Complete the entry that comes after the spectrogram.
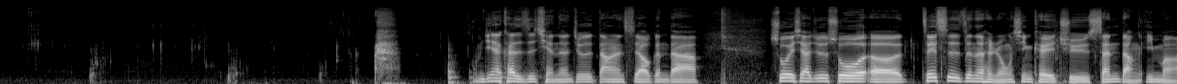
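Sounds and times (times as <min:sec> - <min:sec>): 
bright fizzing: 0:00.0 - 0:05.1
sparkling water pouring: 0:00.0 - 0:05.1
speech: 0:04.7 - 0:11.7.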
